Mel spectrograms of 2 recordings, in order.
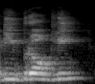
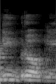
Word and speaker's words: de Broglie: Yeah, just like how people say de Broglie, right? It's not de Broglie, it's de Broglie.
